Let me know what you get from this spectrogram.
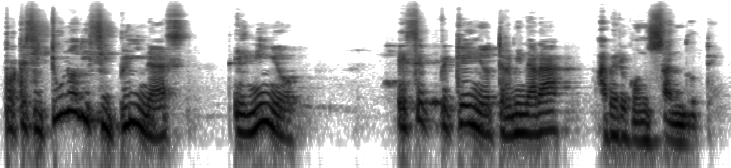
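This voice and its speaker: Higher-voiced guy leading a bible study, chatty, keeps asking the group questions. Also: very animated, takes it slowly, warm tone. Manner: chatty, asks listeners questions. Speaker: Bible teacher.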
